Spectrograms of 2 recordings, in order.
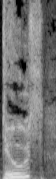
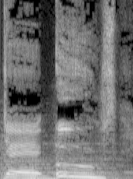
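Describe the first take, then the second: First: The word is pronounced as deuce. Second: The word is pronounced as Deus. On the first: The speaker calls it wrong. "It's not deuce" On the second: The speaker calls it right. "The correct pronunciation is Deus"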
